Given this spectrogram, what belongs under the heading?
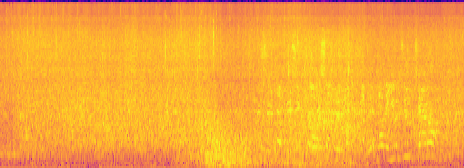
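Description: A heavy thunderstorm over a lake during a musky fishing trip, with dense steady rain hissing loudly on the water and a deep rumble of thunder swelling near the middle, voices faintly audible under the downpour.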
